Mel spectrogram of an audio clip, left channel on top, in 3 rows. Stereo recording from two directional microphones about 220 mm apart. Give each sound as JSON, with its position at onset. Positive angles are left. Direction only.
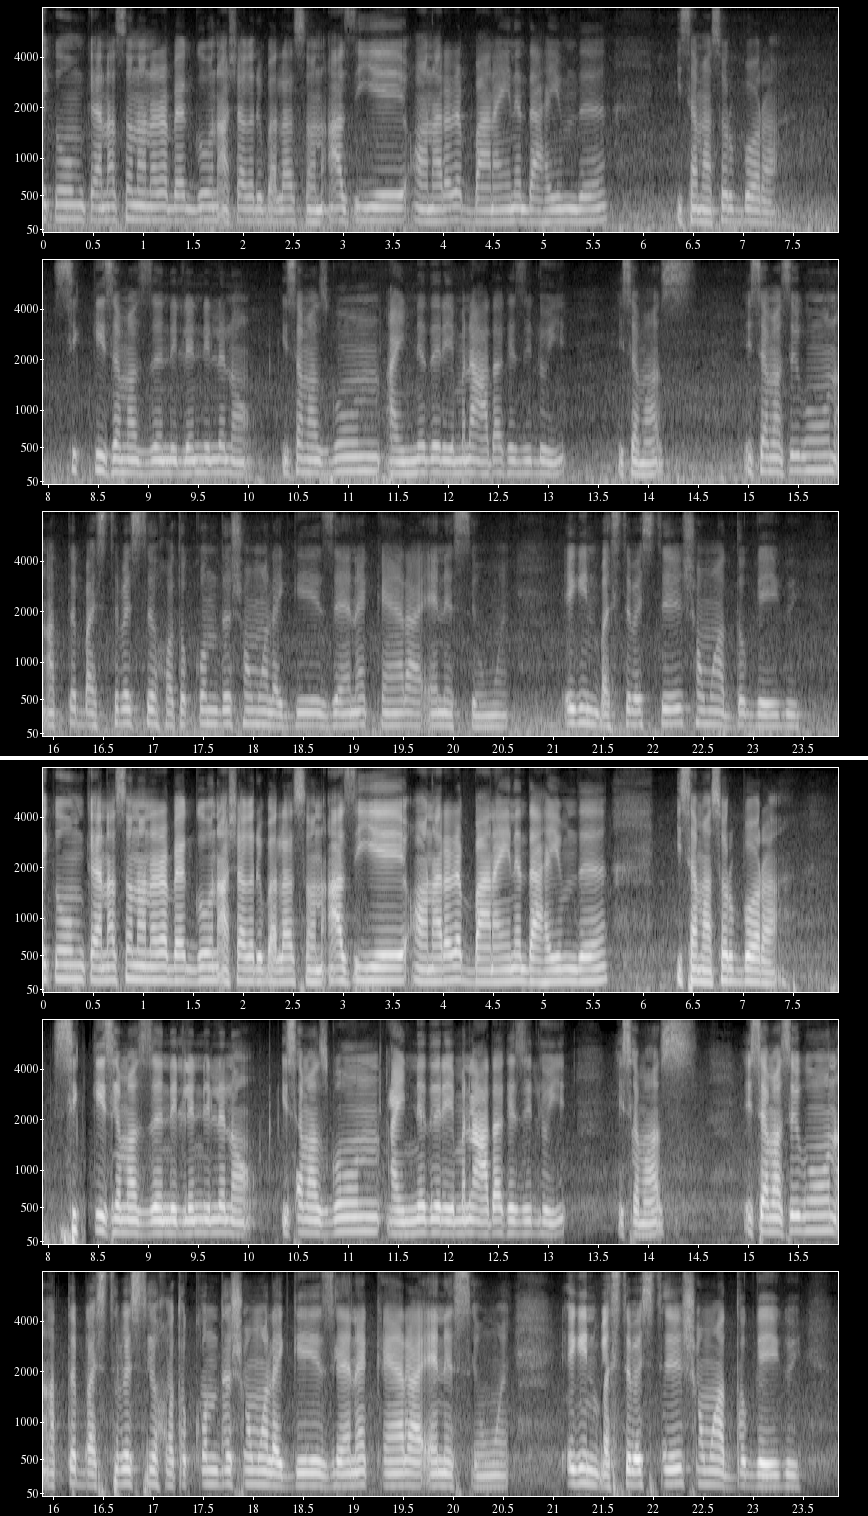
{"t": 0.0, "sound": "a woman's voice", "side_deg": -20}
